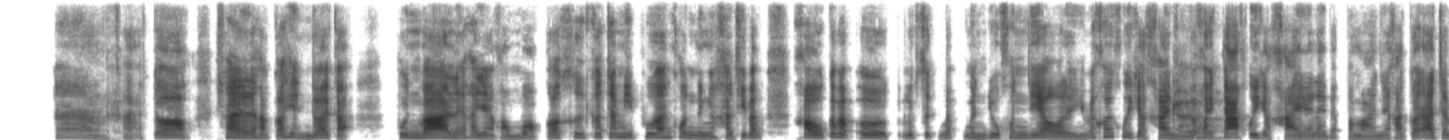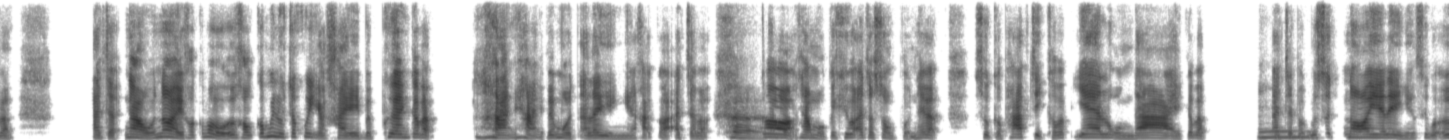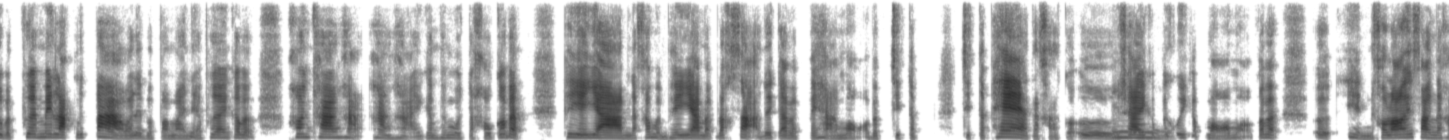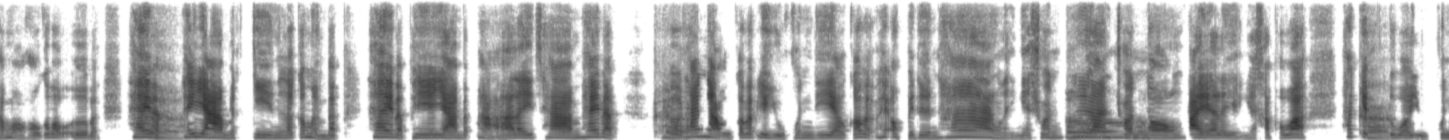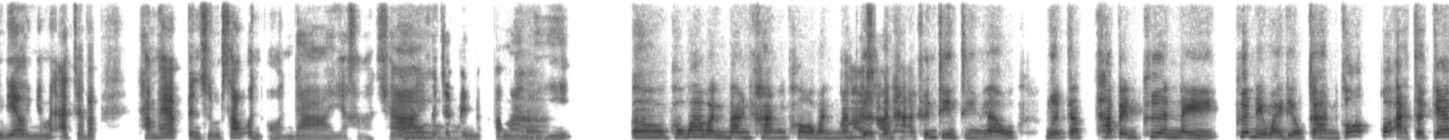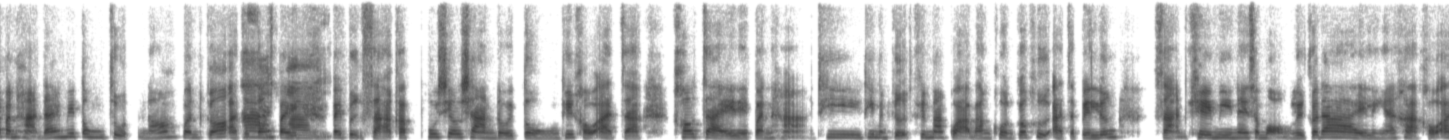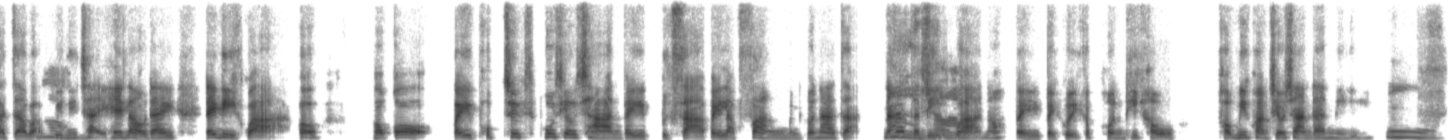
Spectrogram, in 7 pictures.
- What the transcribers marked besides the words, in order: other background noise
- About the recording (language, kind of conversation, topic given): Thai, unstructured, คุณคิดว่าความเหงาส่งผลต่อสุขภาพจิตอย่างไร?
